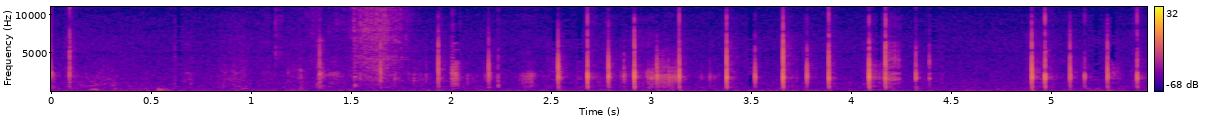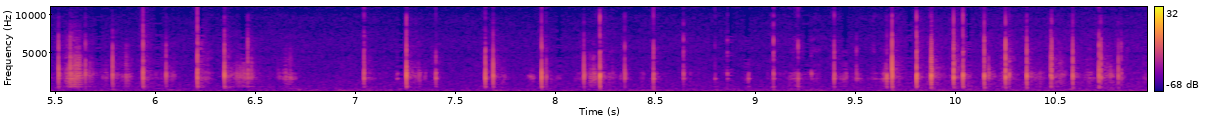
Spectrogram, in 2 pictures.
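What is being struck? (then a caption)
Small plastic carrying case. Long nails tap and scratch the smooth surface of a small, hollow teal plastic carrying case with a gold chain, held closed. A rapid, irregular series of sharp, dry clicks and brief scratches sounds bright and thin, with almost no low end. Each tap dies away almost instantly, centered around 1.8 kHz.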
